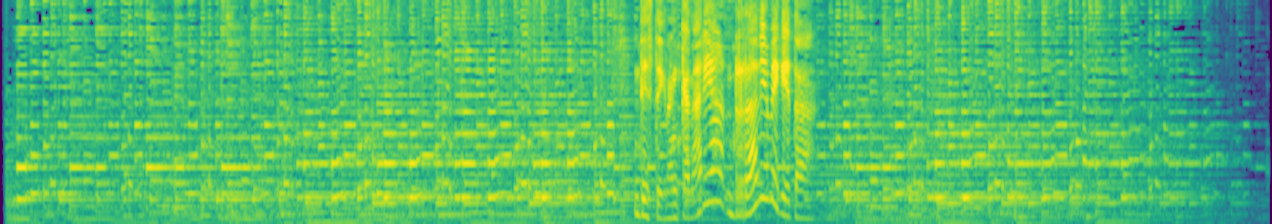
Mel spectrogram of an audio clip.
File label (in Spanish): Promo Radio; Radio Vegueta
